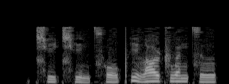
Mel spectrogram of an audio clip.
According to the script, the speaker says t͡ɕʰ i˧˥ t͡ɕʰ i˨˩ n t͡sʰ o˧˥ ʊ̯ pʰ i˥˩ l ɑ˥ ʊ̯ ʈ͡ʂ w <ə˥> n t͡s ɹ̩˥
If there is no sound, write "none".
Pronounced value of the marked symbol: ə˥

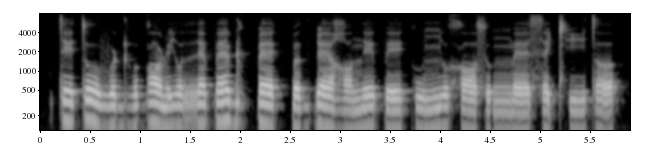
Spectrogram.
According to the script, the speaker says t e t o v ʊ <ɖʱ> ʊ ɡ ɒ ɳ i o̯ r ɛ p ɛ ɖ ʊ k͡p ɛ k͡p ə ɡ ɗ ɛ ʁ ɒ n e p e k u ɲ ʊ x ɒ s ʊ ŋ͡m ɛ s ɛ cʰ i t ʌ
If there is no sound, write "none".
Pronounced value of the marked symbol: ɖʱ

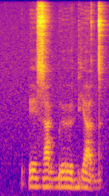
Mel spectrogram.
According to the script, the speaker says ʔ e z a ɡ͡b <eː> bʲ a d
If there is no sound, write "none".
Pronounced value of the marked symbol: øː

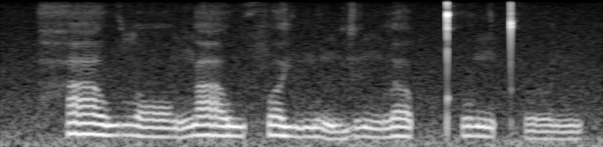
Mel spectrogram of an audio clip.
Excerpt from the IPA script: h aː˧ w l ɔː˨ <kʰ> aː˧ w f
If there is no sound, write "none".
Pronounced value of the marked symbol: ŋ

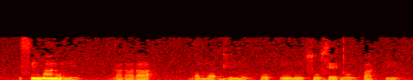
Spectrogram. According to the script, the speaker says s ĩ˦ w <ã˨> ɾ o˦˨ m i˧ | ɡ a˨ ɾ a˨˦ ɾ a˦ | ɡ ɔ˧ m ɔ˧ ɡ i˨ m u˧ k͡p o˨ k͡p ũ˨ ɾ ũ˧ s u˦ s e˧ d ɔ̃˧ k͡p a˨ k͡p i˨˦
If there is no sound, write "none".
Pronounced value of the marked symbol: ã˦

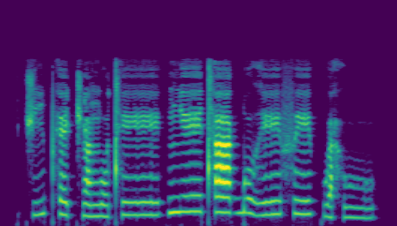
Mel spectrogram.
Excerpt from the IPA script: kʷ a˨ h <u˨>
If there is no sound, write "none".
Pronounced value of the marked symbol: uː˨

